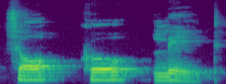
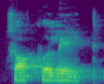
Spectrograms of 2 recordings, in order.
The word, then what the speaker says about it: chocolate: as if it is cho co late chocolate but it is not like that o in the middle is dropped it's a unit of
